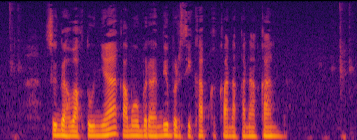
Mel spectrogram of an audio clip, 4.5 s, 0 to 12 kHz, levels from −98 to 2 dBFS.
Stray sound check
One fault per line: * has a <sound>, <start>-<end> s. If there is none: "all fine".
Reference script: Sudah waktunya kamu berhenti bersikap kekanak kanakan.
all fine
